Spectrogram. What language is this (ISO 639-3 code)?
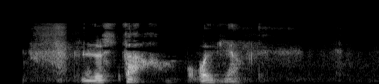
fra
